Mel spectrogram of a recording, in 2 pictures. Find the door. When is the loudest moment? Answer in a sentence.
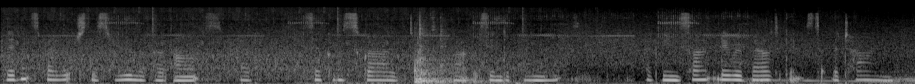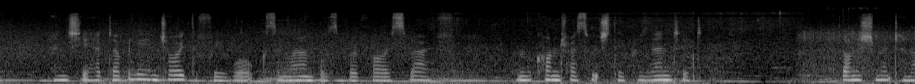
The loudest moment of the door is at 4 seconds.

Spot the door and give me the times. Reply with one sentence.
The door can be heard from 3.0 to 5.3 s.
